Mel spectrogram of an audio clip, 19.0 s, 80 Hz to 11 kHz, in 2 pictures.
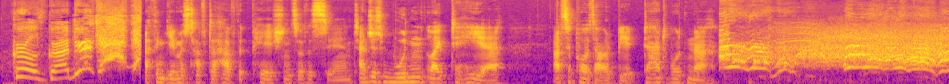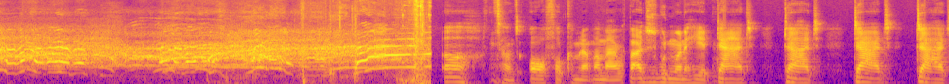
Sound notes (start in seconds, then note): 7.2 screaming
